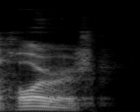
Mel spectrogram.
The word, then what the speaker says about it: horror: Yeah, the reason why horror is spelled the way that it is so you hit the R's in the middle harder.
